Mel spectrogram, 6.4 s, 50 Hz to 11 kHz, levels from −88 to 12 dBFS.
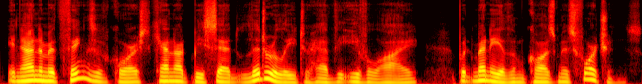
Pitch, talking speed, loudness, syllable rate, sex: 120 Hz, 175 wpm, -20 LUFS, 6.0 syllables/s, male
